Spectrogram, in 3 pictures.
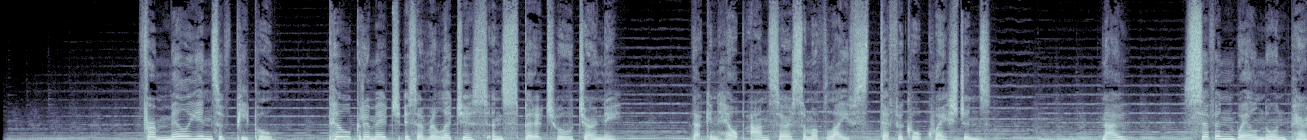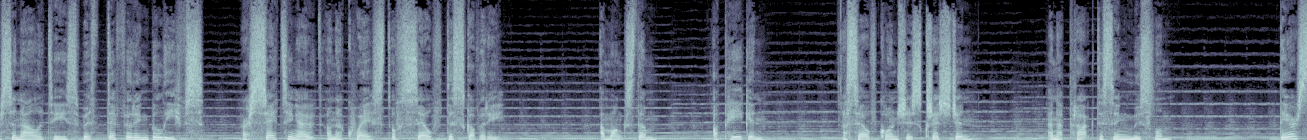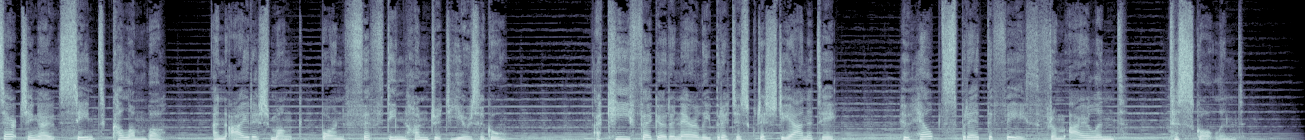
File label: Documentary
